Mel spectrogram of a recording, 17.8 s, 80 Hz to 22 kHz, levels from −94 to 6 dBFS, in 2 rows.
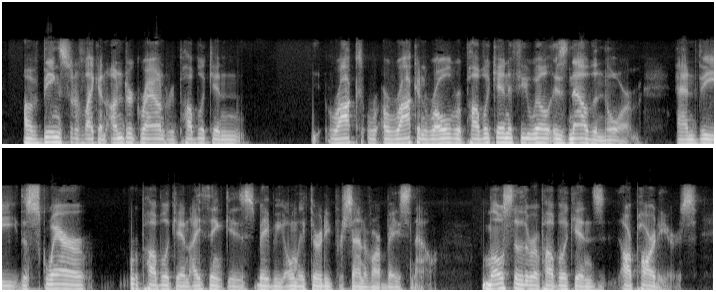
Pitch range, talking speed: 105-130 Hz, 150 wpm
